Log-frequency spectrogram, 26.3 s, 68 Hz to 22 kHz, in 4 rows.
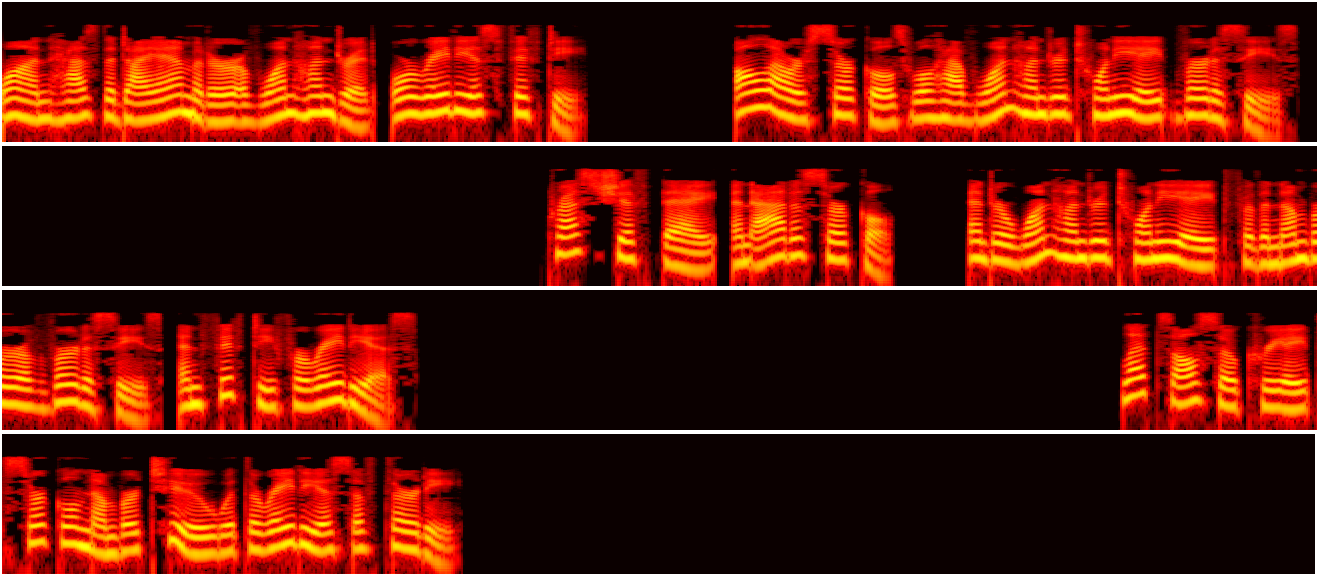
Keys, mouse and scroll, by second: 7.8 shift+a, 10.6-14.7 drag, 15.7-17.8 scroll up 23, 20.5 shift+a, 24.2-26.2 drag.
